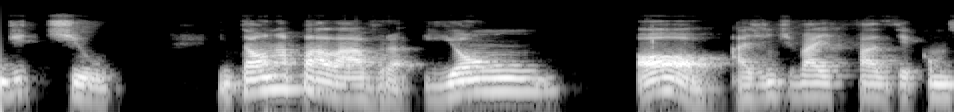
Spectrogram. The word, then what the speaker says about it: 영어: Eu vou usar aqui como exemplo a palavra yong-o, yong-o, yong-o, para poder ilustrar essa situação, tá? Porque nela a gente tem o batim ian na primeira sílaba e depois vem uma vogal que é o o, né? Então a gente tem aí esse contexto de confusão. É muito comum os estudantes no começo falarem yongó, yongó, como se estivesse colocando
